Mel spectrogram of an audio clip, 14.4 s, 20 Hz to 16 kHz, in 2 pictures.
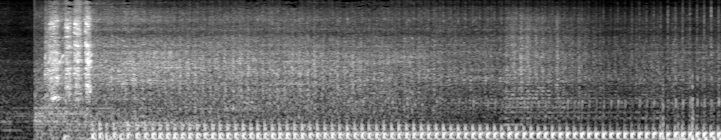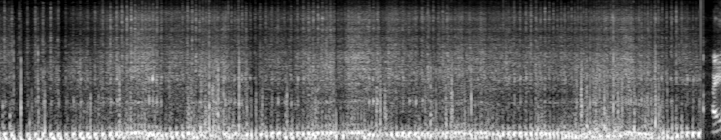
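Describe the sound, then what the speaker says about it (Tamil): A Triumph Scrambler 400 X motorcycle engine starts and settles into a loud, steady idle with a throaty exhaust rumble, close by and continuous. "ஸோ இந்த பைக்கோட எக்ஸாஸ்ட் சவுண்ட் எப்படி இருக்குது அப்படின்னு கேட்கலாம்."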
